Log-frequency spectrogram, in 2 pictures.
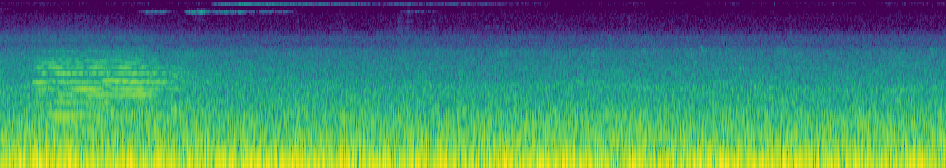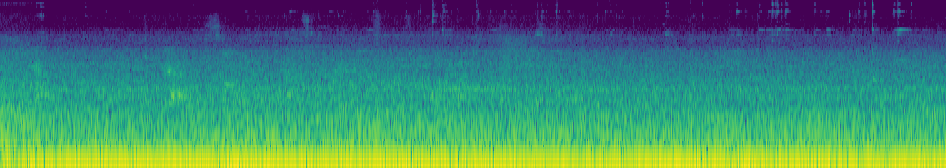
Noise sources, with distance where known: car horn; person or small group talking

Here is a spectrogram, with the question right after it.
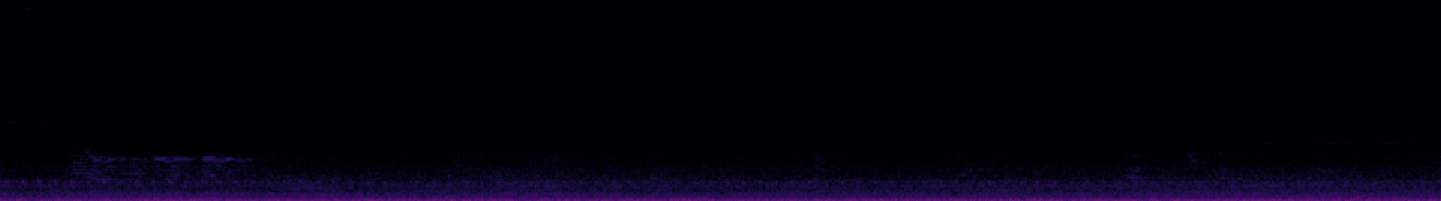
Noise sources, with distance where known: medium-sounding engine; unidentified alert signal, far

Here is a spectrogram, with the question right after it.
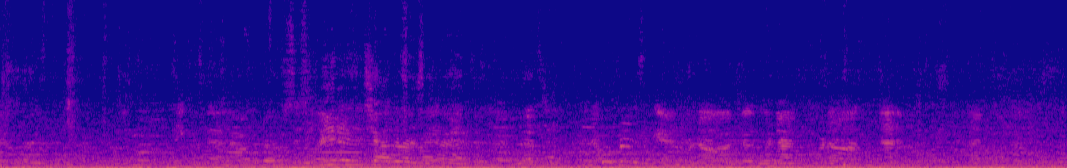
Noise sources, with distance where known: person or small group talking, near

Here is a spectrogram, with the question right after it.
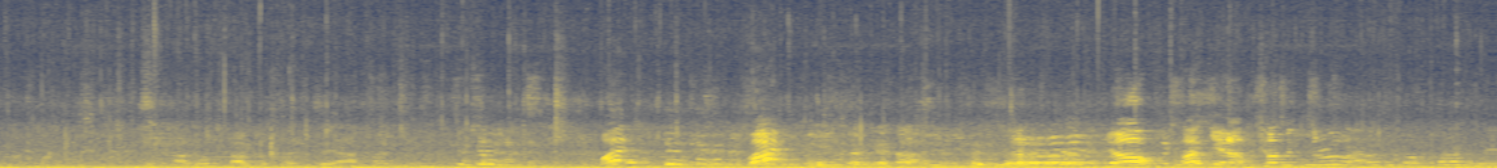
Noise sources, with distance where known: person or small group shouting, near

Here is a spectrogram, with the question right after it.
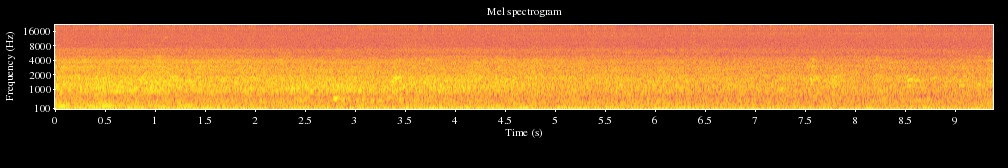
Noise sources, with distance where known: medium-sounding engine, near; person or small group talking, far

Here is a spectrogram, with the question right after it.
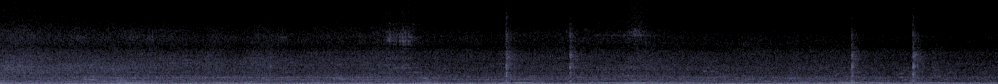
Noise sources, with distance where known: engine of unclear size

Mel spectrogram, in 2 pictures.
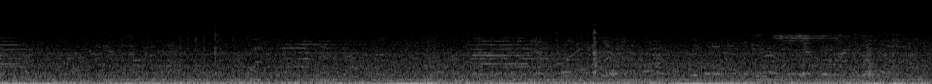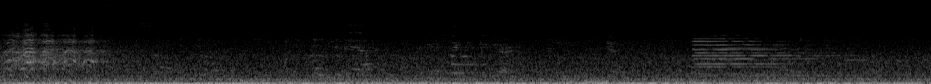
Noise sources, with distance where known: car horn, far; person or small group talking

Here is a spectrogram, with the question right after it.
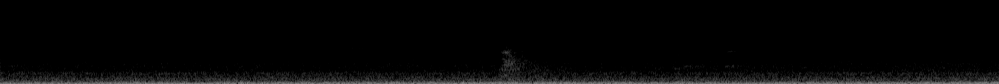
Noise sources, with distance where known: dog barking or whining, far

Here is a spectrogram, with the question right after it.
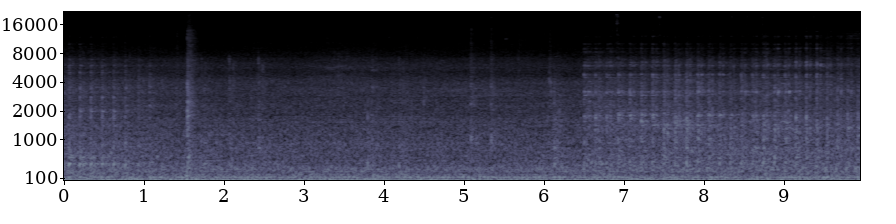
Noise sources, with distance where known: jackhammer, near

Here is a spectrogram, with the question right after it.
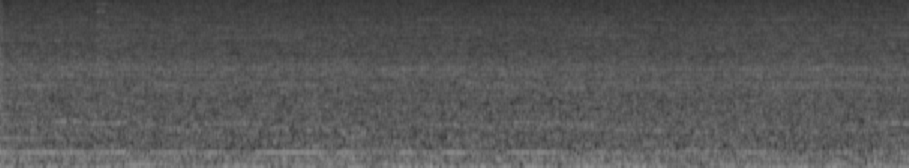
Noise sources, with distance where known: engine of unclear size, near

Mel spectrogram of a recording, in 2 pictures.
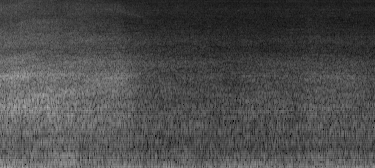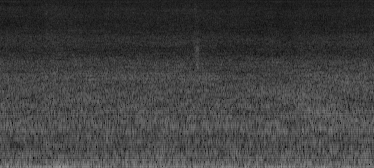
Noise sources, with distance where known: medium-sounding engine, far

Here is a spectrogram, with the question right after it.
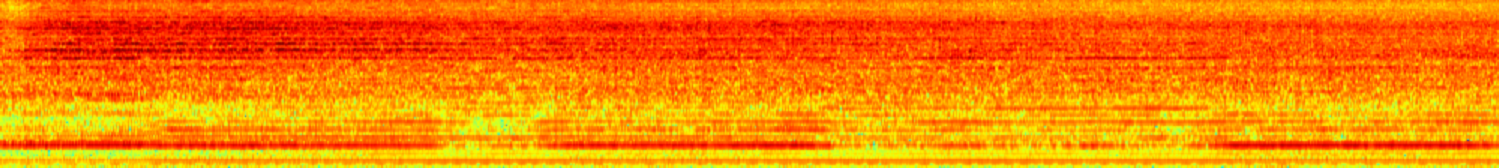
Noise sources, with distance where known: unidentified powered saw, near

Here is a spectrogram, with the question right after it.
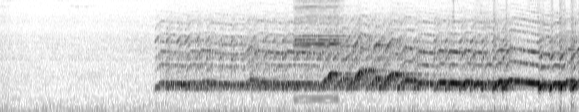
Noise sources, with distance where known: car horn, near; car alarm, near

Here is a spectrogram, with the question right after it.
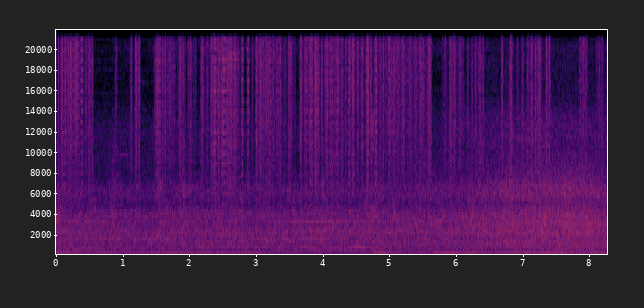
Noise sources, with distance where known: medium-sounding engine, near; large-sounding engine

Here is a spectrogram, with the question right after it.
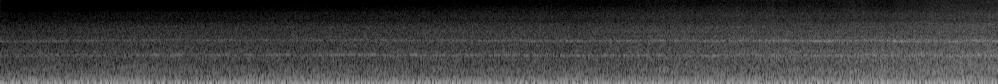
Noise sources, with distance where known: engine of unclear size

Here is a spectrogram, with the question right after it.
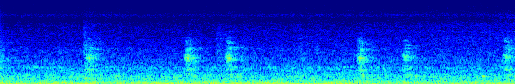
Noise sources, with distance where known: dog barking or whining

